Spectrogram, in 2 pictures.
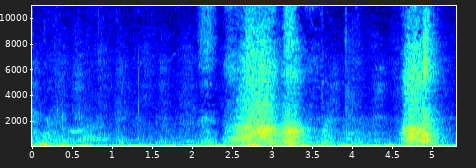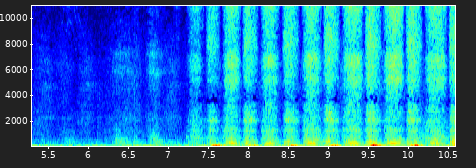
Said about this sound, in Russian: очень сильно, мощно дышим. Поехали. Подключаем те точки, которые намазали. Дышим, дышим, дышим.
